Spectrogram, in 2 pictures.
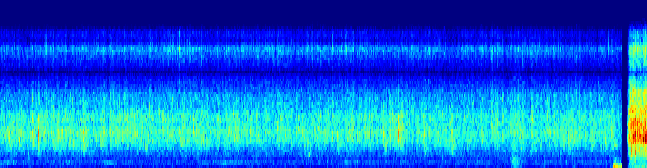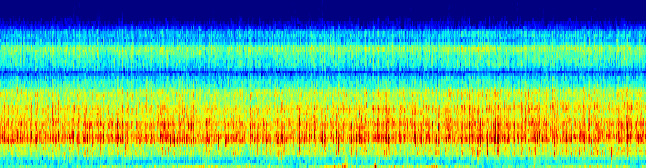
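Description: Small waterfall running low, a steady rush and splash of falling water. The sound jumps much louder about halfway through.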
